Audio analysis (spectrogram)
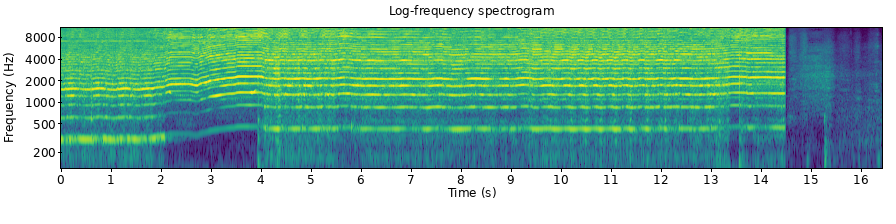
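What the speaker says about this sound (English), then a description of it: "we're just going to test the sanding" An ALDI Workzone 12V cordless multi-tool sanding oak, a loud, steady high-pitched whine with a buzzing oscillating drone that briefly shifts pitch before settling, running close up and then cutting off abruptly near the end.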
